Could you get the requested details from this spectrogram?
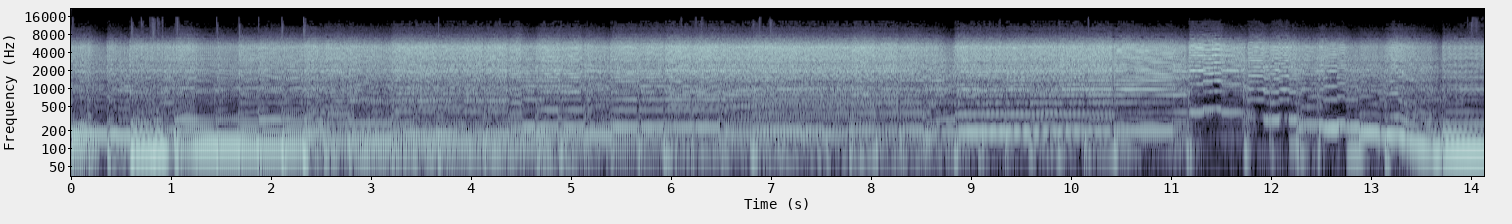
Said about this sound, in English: It's a good sounding Big Muff on the Big Muff side. That's actually with the drive or the sustain down.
